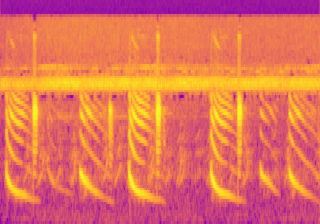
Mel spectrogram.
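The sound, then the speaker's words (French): A male túngara frog calls repeatedly, its vocal sac inflating rhythmically, each call a descending whine, some ending in short clicking chucks, roughly two per second over a steady high-pitched insect drone. “Lorsqu'un monsieur Tungara est en train de chanter, le gonflement rythmique de son sac vocal fait naître à la surface de l'eau des vaguelettes qui se propagent tout autour du chanteur en cercles concentriques”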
